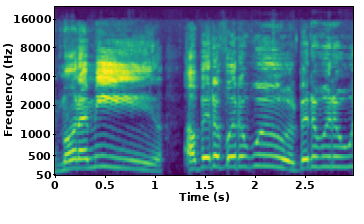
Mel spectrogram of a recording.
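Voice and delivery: high, hammed-up French accent; mock French accent. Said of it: "they're like".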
